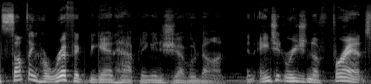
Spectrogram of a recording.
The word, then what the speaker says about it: Gévaudan: In Gévaudan, France, did you like that pronunciation? All right, I'll say it right. In Gévaudan, I know, apparently that's how you say it.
